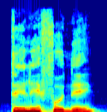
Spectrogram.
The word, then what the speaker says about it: téléphoner: Téléphoner. Téléphoner. Remember P and H together give you sound.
